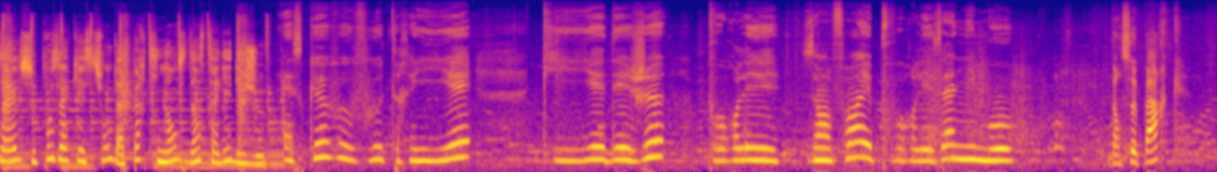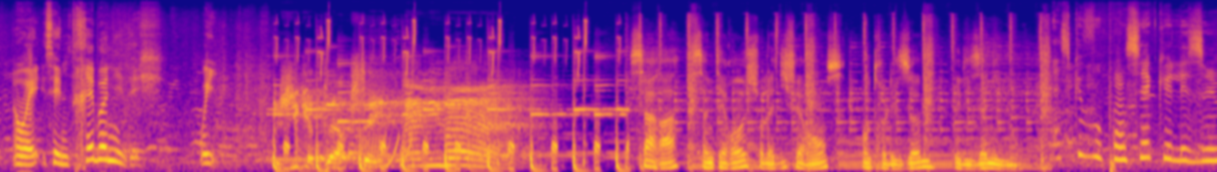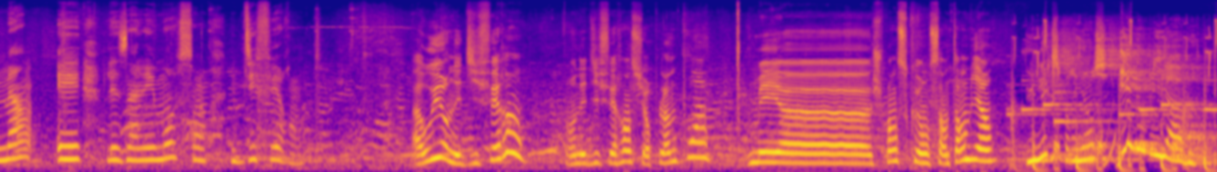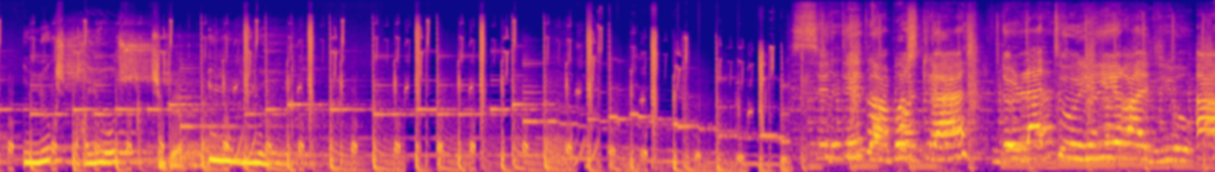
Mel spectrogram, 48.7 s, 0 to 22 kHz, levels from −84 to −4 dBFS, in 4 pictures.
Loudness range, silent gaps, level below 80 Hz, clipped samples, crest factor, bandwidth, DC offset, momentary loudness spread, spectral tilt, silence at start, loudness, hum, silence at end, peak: 6 LU; none; -40 dBFS; under 0.1%; 14 dB; over 20 kHz; under 0.1%; 11 LU; -4 dB/octave; 0 s; -14 LUFS; none; 0 s; -2 dBFS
